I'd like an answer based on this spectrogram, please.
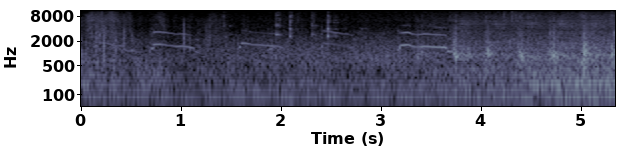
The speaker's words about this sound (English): A London street. A horse-drawn carriage passes a very large red brick house.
